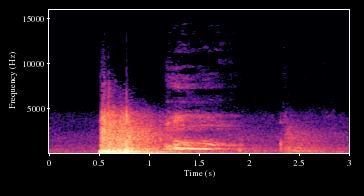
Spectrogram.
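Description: A firework goes off with a sudden loud bang followed by fizzing, crackling and a whistling trail, then a fainter pop as it fades, set off outdoors by a boy.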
